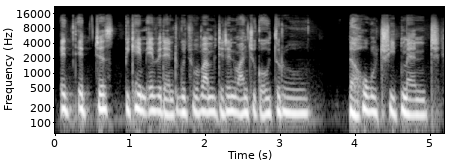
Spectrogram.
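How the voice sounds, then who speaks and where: A woman's voice: deep voice, little pitch movement, normal speed, a little mellow, no echo. A young South African woman telling a personal story in an interview, earnest, slipping Zulu phrases into her English. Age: young adult. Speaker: guest.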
